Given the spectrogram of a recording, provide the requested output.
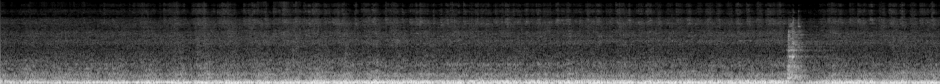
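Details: V8 with long-tube headers and the header ticking fixed, driving: deep, even exhaust rumble with no ticking or puffing; normal exhaust sound.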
